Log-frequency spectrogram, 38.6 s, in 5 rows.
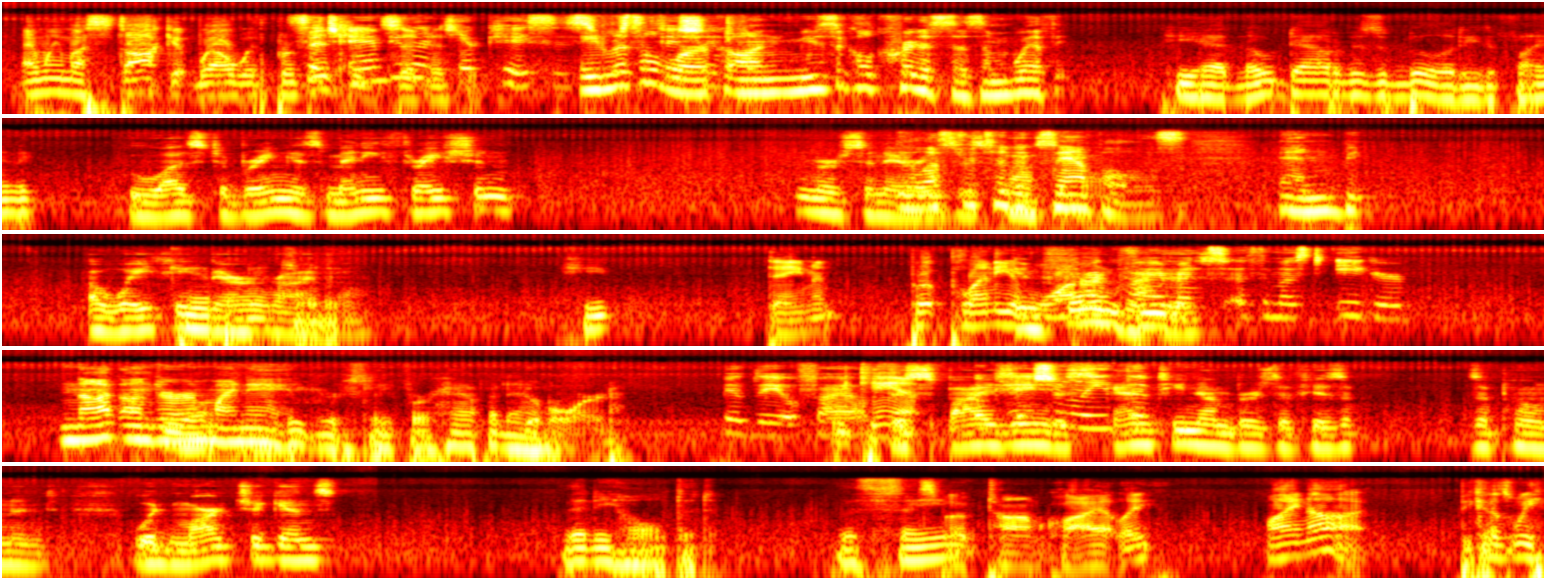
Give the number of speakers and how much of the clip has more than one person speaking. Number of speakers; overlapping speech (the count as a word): five, about 24%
